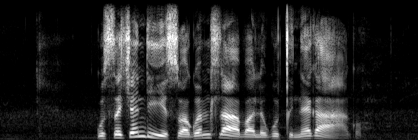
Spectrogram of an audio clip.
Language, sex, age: Swati, male, 25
